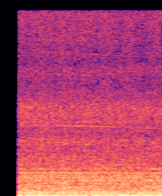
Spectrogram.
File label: voice message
